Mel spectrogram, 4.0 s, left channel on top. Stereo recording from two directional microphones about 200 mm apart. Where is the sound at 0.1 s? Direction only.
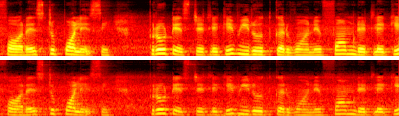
40° left (ahead or behind).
